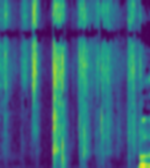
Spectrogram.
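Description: Tarot cards rustling and sliding as they are handled, in several short rustles starting about half a second in.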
